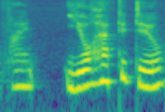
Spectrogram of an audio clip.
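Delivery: snooty, haughty small fairy voice. Voicing a small haughty fairy entering a workshop: snooty haughty fairy voice. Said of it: "She looks super snooty".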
